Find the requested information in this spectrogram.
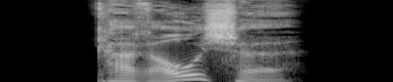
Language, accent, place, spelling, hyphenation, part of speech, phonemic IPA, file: German, Germany, Berlin, Karausche, Ka‧rau‧sche, noun, /kaˈʁaʊ̯ʃə/, De-Karausche.ogg
- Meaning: crucian carp (Carassius carassius)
